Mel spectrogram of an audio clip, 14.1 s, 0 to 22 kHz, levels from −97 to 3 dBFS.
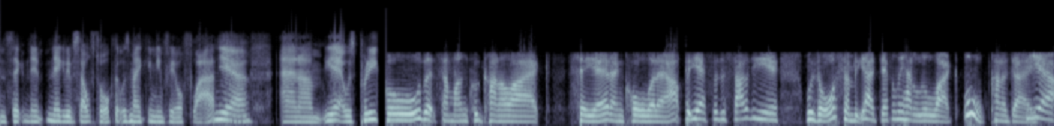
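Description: A speech recording in which a network handover at 5.02 s drops all frames, leaving a handover gap of 120 ms where the sound cuts out completely until 5.14 s. Right after it, the call falls back to narrowband: the link leaves an HD Voice path that sounds like AMR-WB at around 12.65 kbit/s for what fits GSM full rate, so from 5.14 s to the end nothing above 4 kHz remains and the sound turns duller and rougher.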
